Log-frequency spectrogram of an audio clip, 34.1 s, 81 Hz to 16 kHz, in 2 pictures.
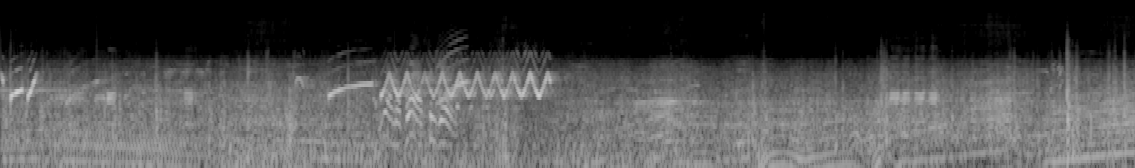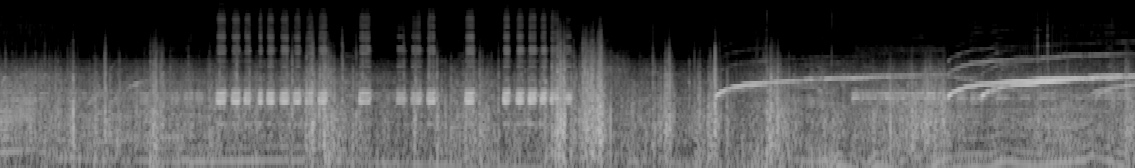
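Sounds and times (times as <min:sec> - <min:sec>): police siren yelping: 0:00.0 - 0:01.9, 0:04.4 - 0:08.4, 0:18.8 - 0:19.5, 0:20.2 - 0:25.6, 0:27.8 - 0:34.0
motorcycle engines revving: 0:00.0 - 0:34.0
short electronic horn blasts: 0:20.2 - 0:25.6.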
